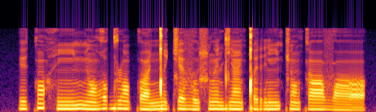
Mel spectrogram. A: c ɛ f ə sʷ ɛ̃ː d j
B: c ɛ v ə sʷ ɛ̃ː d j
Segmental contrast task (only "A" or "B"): B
